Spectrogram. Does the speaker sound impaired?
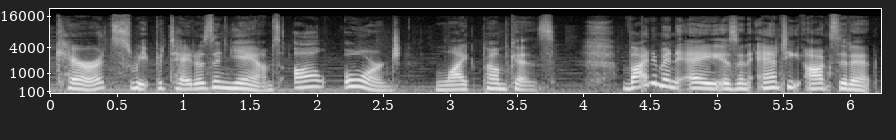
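No.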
